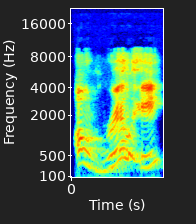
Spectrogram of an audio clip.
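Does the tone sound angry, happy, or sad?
angry. It is said in an angry tone.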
